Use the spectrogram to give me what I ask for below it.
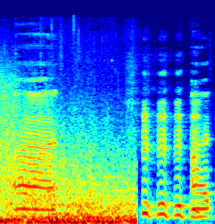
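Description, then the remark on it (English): A stock explosion sound effect: a loud, booming explosion with a deep, rumbling roar lasting just over a second, then cutting off abruptly as a person starts talking. “Insert a stock explosion sound right here.”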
